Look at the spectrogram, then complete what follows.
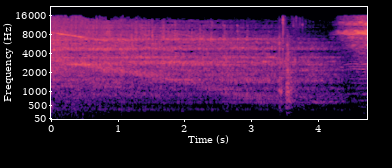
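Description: Angle grinder winding down after being switched off, its whine falling in pitch and fading. About three and a half seconds in there is a single sharp knock as the tool is set down on the bench.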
